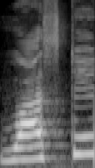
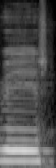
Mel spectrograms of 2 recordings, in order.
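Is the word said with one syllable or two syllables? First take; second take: two; one. First: It is said in two syllables, 'vaas-tay'. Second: It is said in one syllable, 'vest'. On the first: The speaker calls it wrong. "वास्टे नहीं पढ़ेंगे" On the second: The speaker calls it right. "इसको कैसे पढ़ेंगे वेस्ट"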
